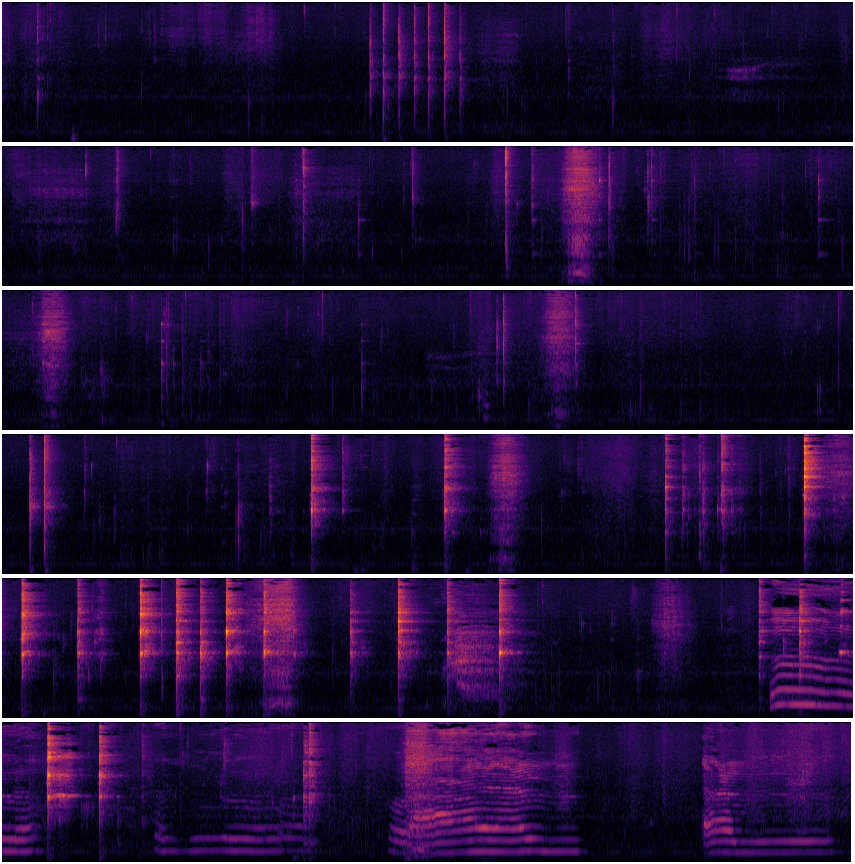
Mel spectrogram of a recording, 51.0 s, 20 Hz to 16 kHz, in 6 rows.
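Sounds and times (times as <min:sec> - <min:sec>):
soft chewing: 0:00.0 - 0:03.7, 0:04.4 - 0:35.7, 0:39.0 - 0:41.7, 0:43.3 - 0:46.4.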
